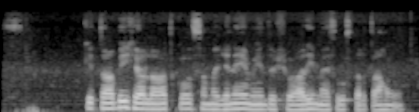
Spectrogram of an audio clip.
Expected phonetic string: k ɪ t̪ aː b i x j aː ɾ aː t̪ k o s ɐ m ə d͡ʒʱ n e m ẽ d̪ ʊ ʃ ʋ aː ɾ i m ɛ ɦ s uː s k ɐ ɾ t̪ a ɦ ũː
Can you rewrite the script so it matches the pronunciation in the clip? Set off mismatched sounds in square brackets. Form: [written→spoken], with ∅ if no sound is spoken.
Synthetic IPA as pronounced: k ɪ t̪ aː b i x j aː [ɾ→l] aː t̪ k o s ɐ m ə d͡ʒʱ n e m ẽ d̪ ʊ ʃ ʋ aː ɾ i m ɛ ɦ s uː s k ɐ ɾ t̪ a ɦ ũː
